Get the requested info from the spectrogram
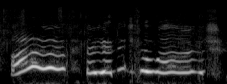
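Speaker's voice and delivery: very high, loud, slow gasp of discovery; surprised. Real, not acted. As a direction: shout it out in delight. Spots friend unexpectedly.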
